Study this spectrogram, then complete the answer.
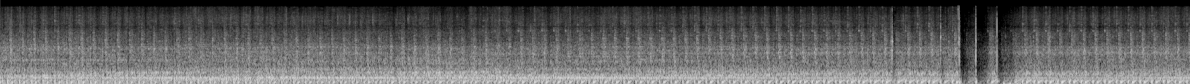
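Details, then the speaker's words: John Deere 445 garden tractor, restored, after replacing the ethanol-eroded small rubber fuel hose at the pump on top of the tank. Steady, even idle with a regular low thump and no misses or knocks: runs perfectly. "as soon as that hose got put in the tractor started up and ran perfect so I'm going to start it up for you guys so as you can tell it's a pretty well well running machine"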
